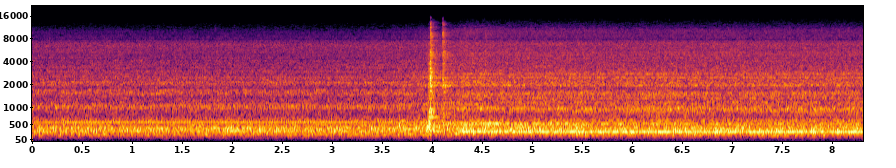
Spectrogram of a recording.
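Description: Philips Airfryer's fan running with a steady hum and airy noise. A sharp plastic click about four seconds in as the basket handle is handled.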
